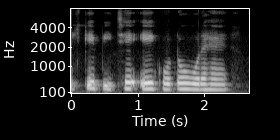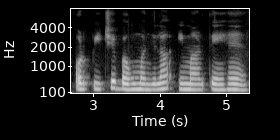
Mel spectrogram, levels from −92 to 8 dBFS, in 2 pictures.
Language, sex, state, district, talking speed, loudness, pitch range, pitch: Hindi, female, Himachal Pradesh, Shimla, 125 wpm, -16 LUFS, 185-205 Hz, 195 Hz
